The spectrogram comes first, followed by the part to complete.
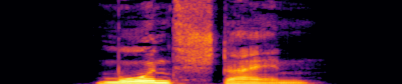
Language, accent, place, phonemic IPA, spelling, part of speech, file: German, Germany, Berlin, /ˈmoːntˌʃtaɪ̯n/, Mondstein, noun, De-Mondstein.ogg
- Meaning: moonstone (translucent gemstone)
